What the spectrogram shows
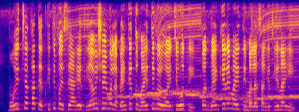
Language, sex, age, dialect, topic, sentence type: Marathi, male, 18-24, Standard Marathi, banking, statement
